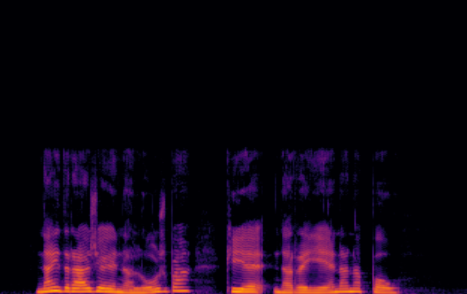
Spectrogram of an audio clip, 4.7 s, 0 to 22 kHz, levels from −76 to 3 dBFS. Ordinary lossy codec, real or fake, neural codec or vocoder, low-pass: none; real; none; 10.8 kHz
